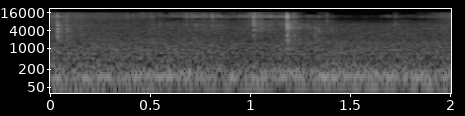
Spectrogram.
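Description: Paper protective wrap being peeled off a new smartphone's screen: a faint rustle with a couple of soft crackles about a second in.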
